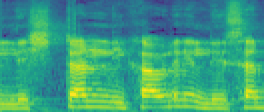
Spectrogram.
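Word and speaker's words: listen: तुम ही मेरी यह लिसन पढ़ेंगे टी साइलेंट होता है लिखने हैं लेकिन पढ़ने नहीं है साइलेंट लेटर है तो मैं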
